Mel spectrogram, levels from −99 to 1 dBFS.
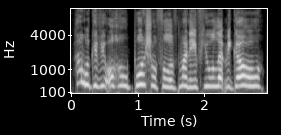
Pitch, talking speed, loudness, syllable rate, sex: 340 Hz, 305 wpm, -17 LUFS, 7.1 syllables/s, female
